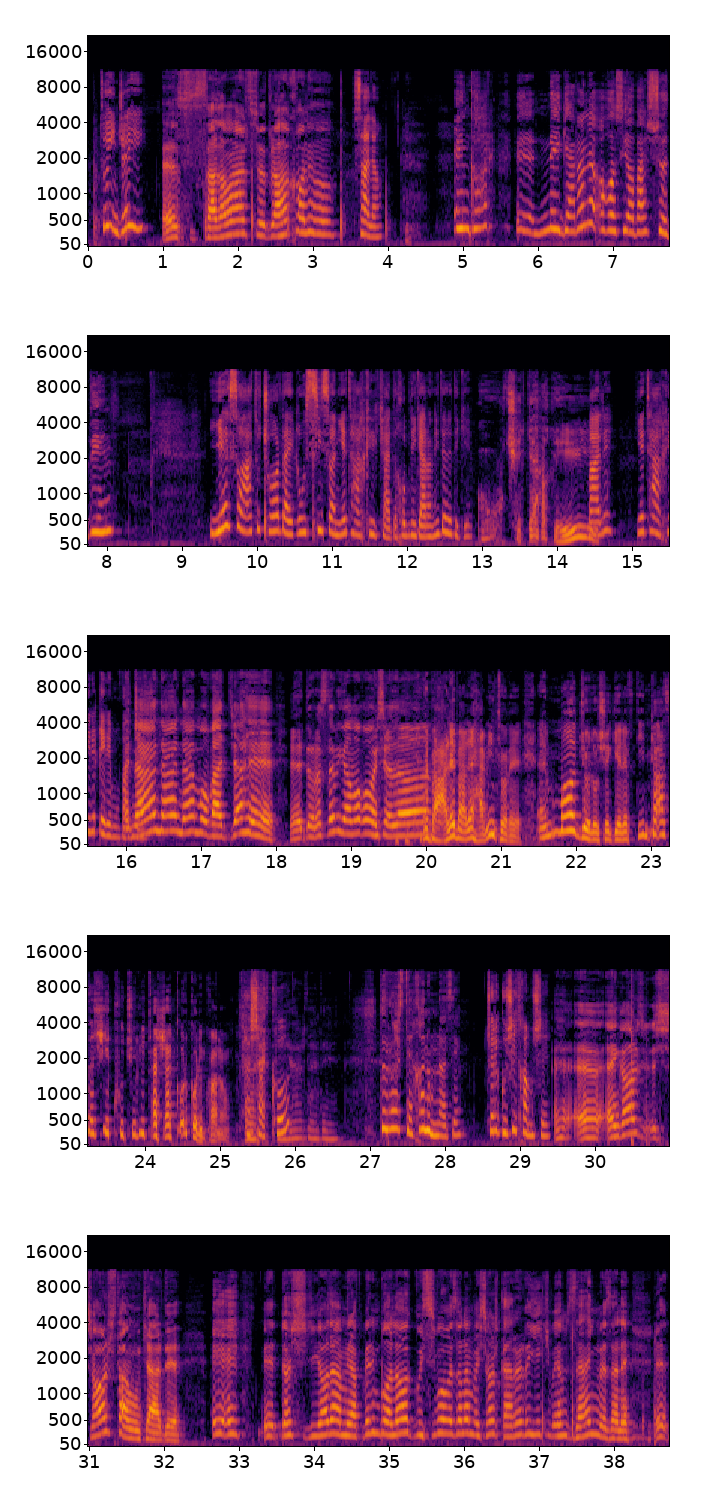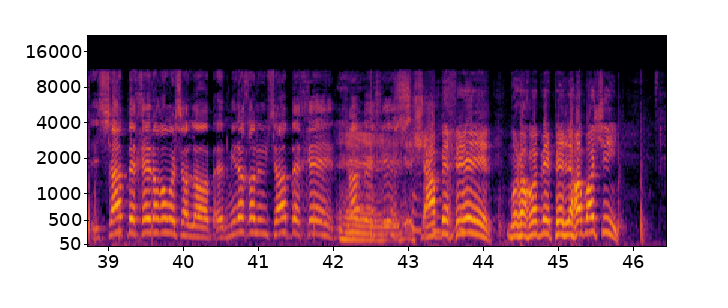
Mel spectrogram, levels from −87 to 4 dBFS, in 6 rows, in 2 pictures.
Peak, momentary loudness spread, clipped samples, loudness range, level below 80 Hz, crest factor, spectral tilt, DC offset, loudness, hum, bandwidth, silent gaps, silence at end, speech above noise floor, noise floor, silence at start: -6 dBFS; 12 LU; under 0.1%; 6 LU; -58 dBFS; 16 dB; -4 dB/octave; under 0.1%; -22 LUFS; none; 11.5 kHz; none; 0.3 s; 34 dB; -56 dBFS; 0.05 s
